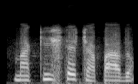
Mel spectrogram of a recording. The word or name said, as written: Chapado Maquista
